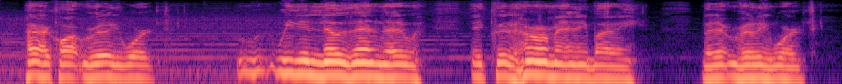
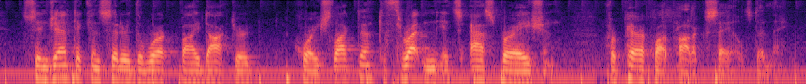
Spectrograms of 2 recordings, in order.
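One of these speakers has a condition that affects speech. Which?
The first: Parkinson's disease; over 20 years since diagnosis, affects walking, speech exercises; affects speech and swallowing, speech getting smaller.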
